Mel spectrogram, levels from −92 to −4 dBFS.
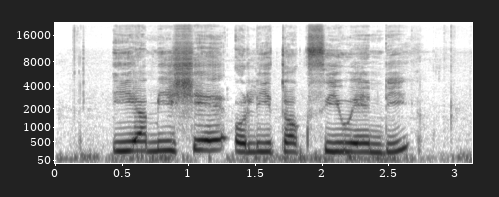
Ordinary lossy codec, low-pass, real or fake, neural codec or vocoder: none; none; fake; vocoder, 44.1 kHz, 128 mel bands every 256 samples, BigVGAN v2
